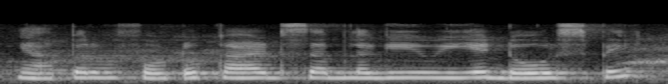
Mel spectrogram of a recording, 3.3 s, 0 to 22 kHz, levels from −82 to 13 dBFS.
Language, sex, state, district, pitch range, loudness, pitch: Hindi, female, Gujarat, Valsad, 215-225 Hz, -14 LUFS, 220 Hz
